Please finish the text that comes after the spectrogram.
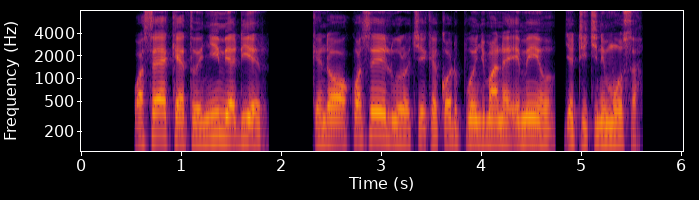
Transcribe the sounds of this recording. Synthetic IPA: wʔasɛkɛt̪ɔeɲimiadijer | kendoɔkwas̬elwoɾot͡ʃɪkɛkɔdpwoɲd͡ʒmanɛɪmɪjɔd͡ʒatit͡ʃnɪmʊsa̰

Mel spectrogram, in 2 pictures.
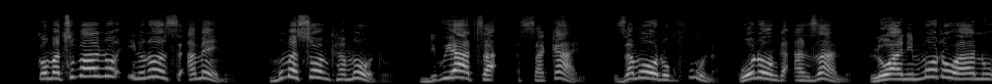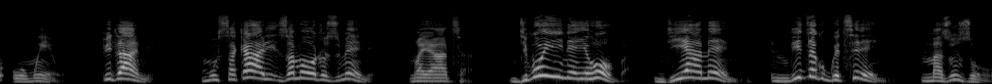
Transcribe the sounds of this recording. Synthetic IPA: kɔmat͡sʰɔpanɔʔinɔnɔnsɛʔamɛnɛ̰ | mumasɔŋkʰamɔtɔ̥ | ndikujat͡sʰa | sakaɾi | zamɔtɔk̬ufuna̰kuɔnɔŋɡaʔanzanu | lɔwanim̩mɔtɔwanuwɔmwɛ̰ːwɔ | pit̬anḭ | musakaɾizamɔtɔzimɛnɛ | mwajaːt͡sʰa̰ | ndip̬ɔinɛjɛhɔva̰ | ndijɛamɛnɛ | ndid͡zak̬uɡwɛt͡sʰɛɾɛni | m̩mazunzɔ̰ːwɔ

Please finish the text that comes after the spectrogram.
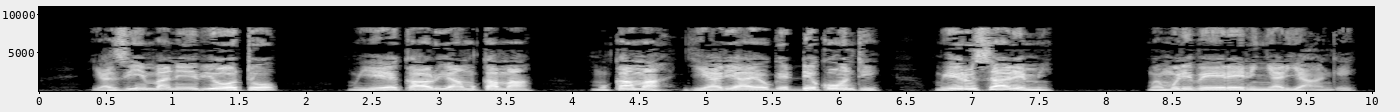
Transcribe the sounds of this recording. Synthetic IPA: ja̰ziːmbane̞ːβjo̞ːto̞ | muje̞ːkalujamukama | mukamaɟejaliaːjo̞ɡe̞dːe̞ko̞ːntḭ | muje̞ɾusale̞mḭ | mwe̞muliβe̞ːɾe̞ːɾiɲalja̰ːŋɡe̞̰

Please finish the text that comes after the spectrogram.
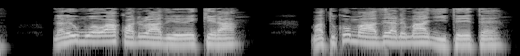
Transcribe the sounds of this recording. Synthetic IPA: naɾeumwawakwadoɾaðiɾeɾekeɾa | matukomaːðeɾanemaːɲiːteːtɛ

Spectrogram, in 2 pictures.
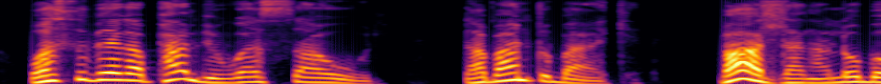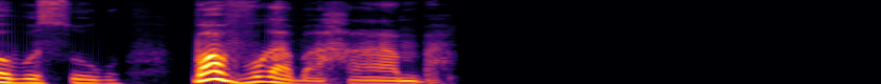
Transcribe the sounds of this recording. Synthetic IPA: wasiβɛɣapʰambʱiɣasawuli | laβantʼuβakʰɛ̥ | βaɮaŋalɔβɔβusuɣu | βavuɣaβahaːmbʱa

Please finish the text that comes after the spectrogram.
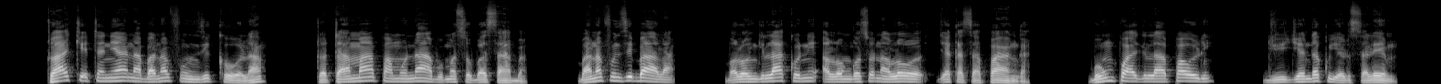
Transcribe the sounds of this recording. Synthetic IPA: twaːkɛtanianabanafuɲd͡ʒikɔla | twatamaːpamɔnabɔmasɔbasaba̰ | banafuɲd͡ʒibala | balɔŋɡilakɔniʔalɔŋɡɔsɔnalɔɔɟakasapaŋɡa̰ | bum̩pwaɡilapauli | ɟiːɟɛndakujɛlusalɛmṵ

